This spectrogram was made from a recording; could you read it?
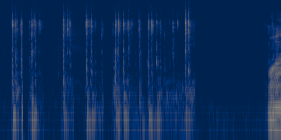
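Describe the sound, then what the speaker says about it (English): Computer keyboard typing in quick, uneven bursts of clicking keystrokes, with short pauses between runs, a long silent gap, then a final burst of typing at the end; no talking. "Michael's typing away"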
